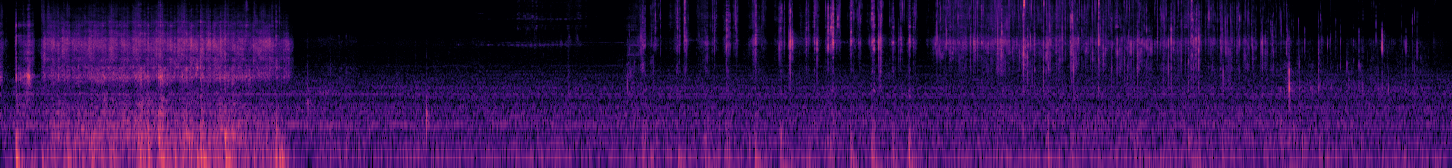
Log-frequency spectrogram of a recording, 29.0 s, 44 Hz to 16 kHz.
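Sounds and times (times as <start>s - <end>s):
whisk beating in a glass bowl: 0.8s - 5.9s.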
